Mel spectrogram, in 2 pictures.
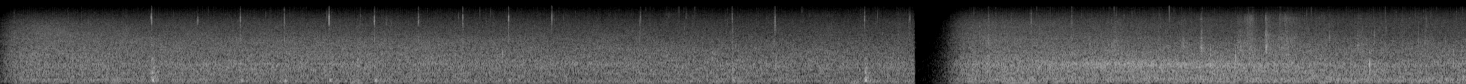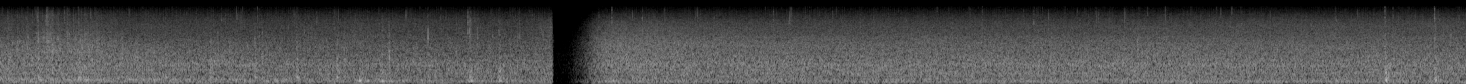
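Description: Heavy rain pouring steadily onto wet pavement, a constant hiss with scattered faint drip ticks. It is a little louder for several seconds in the middle, and the sound cuts out briefly twice.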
